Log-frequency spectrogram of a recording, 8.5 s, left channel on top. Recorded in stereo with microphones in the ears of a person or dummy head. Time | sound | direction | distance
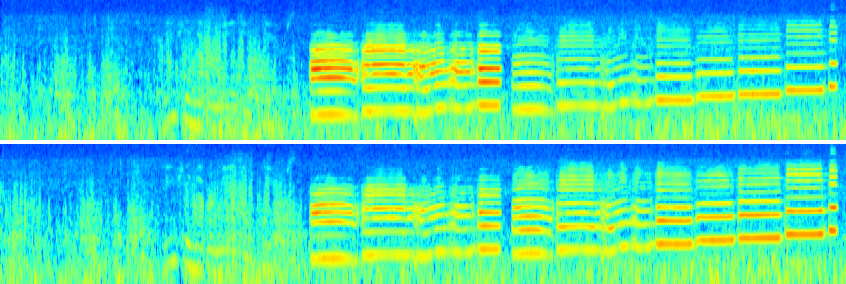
1.6 | a man speaking | 5° right (ahead or behind) | ?
3.1 | a trumpet | 40° left (ahead or behind) | ?
5.1 | a trumpet | 30° right (ahead or behind) | ?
